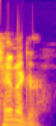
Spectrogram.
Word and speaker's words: Heninger: It's vinegar with an H. So, it's vinegar.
